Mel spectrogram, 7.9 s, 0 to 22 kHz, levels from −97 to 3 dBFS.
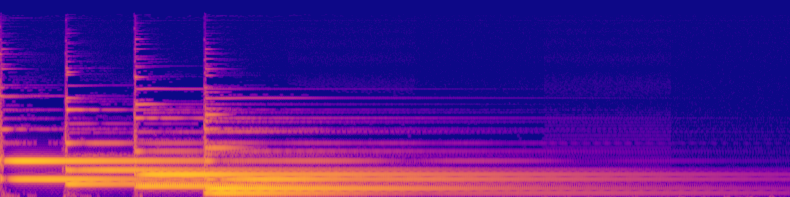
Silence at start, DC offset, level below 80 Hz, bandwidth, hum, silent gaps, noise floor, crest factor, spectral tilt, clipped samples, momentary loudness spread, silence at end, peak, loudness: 0 s; under 0.1%; -48 dBFS; 8.2 kHz; none; none; -56 dBFS; 16 dB; -9.5 dB/octave; under 0.1%; 21 LU; 2.4 s; 0 dBFS; -15 LUFS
